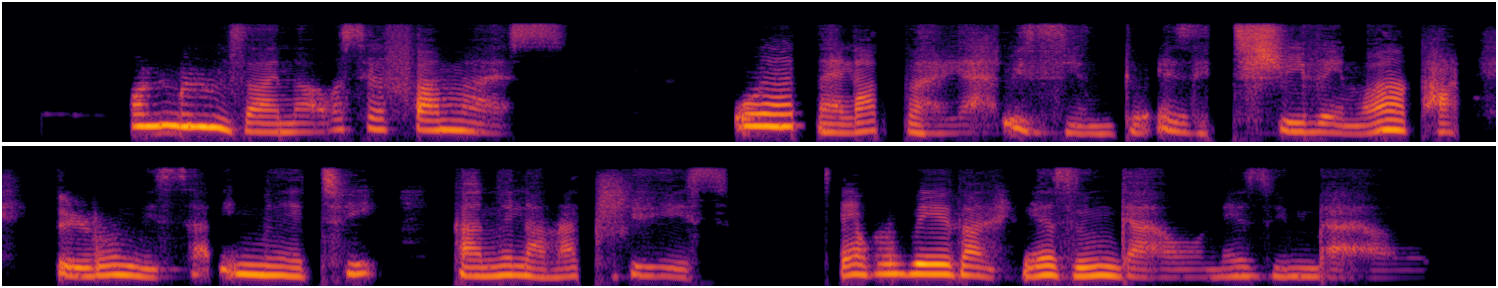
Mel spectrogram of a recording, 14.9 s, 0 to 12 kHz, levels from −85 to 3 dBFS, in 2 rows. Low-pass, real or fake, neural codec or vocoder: 7.2 kHz; fake; codec, 16 kHz, 0.5 kbps, X-Codec, HuBERT features, trained on general audio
